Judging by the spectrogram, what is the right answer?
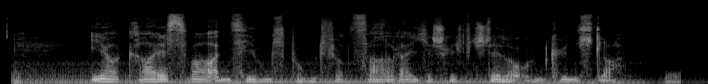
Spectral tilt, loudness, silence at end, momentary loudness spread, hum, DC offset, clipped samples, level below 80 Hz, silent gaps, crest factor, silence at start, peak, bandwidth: -5 dB/octave; -29 LUFS; 0.25 s; 17 LU; 60 Hz at -40 dBFS; under 0.1%; under 0.1%; -44 dBFS; none; 18 dB; 0.1 s; -10 dBFS; 11.5 kHz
